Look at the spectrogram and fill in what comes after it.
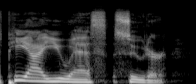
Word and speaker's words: Pius Suter: I don't know if I'm saying his name right. Pius? It's Pius Suter.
